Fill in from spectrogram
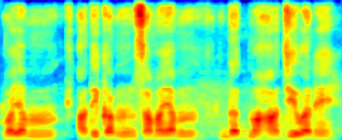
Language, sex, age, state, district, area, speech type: Sanskrit, male, 30-45, Telangana, Ranga Reddy, urban, spontaneous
